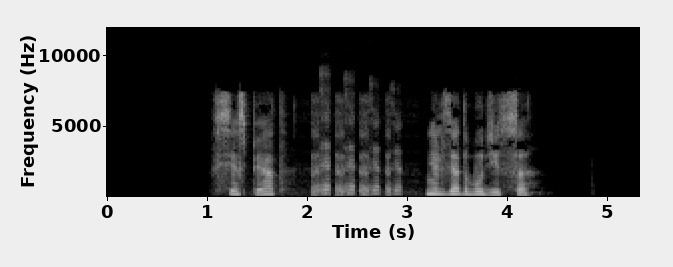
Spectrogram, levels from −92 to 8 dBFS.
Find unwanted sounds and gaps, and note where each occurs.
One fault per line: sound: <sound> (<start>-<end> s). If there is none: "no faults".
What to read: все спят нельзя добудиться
sound: laugh (2.0-3.0 s)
